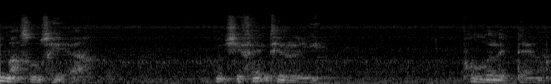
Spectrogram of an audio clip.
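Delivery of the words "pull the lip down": ordinary talk, nothing marked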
